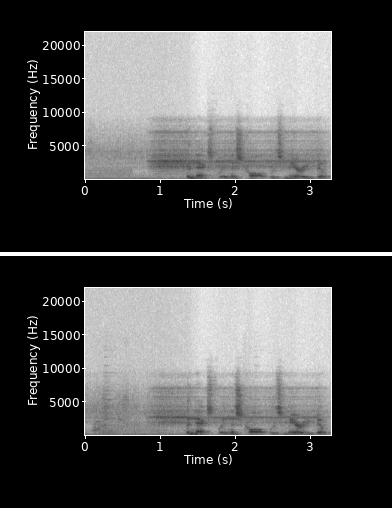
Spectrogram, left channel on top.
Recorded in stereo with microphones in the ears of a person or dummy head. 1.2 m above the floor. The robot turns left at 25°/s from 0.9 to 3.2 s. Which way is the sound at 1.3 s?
80° right.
